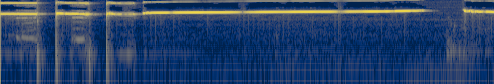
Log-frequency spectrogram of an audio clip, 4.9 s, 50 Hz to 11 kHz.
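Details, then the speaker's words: Standard Business Machines Magnescriber Deluxe model 160 wire recorder, most capacitors replaced: a piercing steady whistle slowly rises in pitch, cuts out and returns when turned up high through its own speaker but not through headphones; cause unconfirmed. "when you run it through a headphone it it doesn't do that but when you don't want it through its speaker for some reason it does"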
